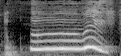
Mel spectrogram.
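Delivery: loud, high whooping cheer; excited cheer. Pretend. Heaven's crowd cheering as Kamisha arrives, loud whoop. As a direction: whoop like a crowd greeting a hero. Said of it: "looking at each other going".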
